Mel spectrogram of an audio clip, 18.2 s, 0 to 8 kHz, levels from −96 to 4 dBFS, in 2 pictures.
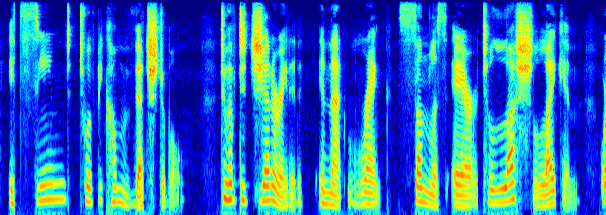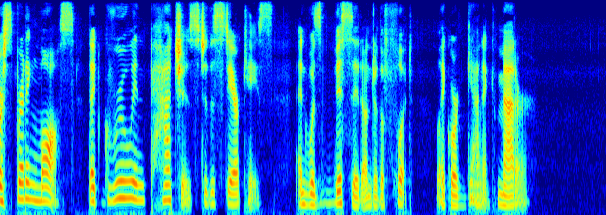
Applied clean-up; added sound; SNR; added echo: none; none; none; none.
